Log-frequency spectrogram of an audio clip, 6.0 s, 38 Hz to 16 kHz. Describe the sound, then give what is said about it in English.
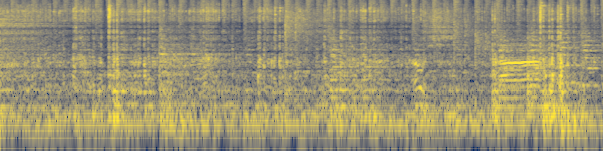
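Beyblade spinning tops whir steadily after being launched into battle, a loud, continuous mechanical drone that resembles an engine, with a brighter, louder burst near the end. “All right, gentlemen. Start your Beyblades. 3, 2, 1. Let it rip.”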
